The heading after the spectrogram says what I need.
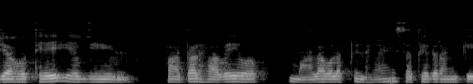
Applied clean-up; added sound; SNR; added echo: neural mask model DeepFilterNet 3.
